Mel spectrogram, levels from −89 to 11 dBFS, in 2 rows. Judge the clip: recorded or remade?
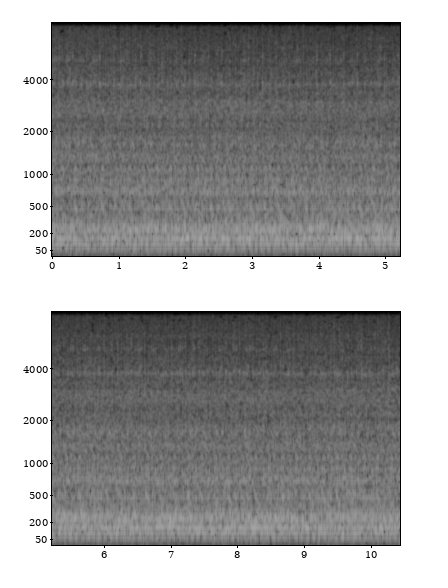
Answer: recorded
